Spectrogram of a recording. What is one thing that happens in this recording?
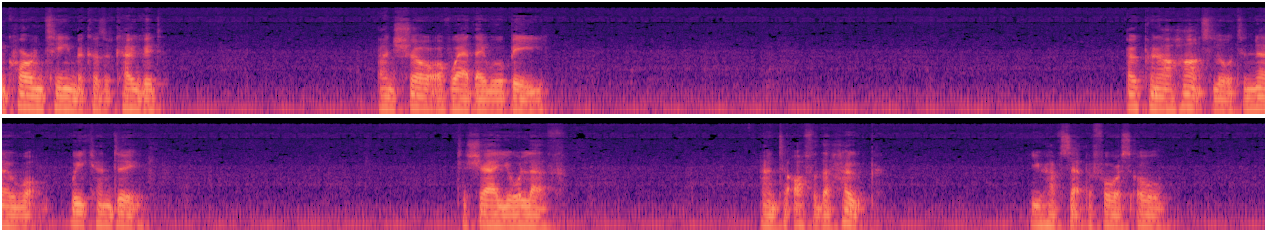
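A middle-aged man speaks calmly and slowly in short phrases, close to a microphone, with long pauses.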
